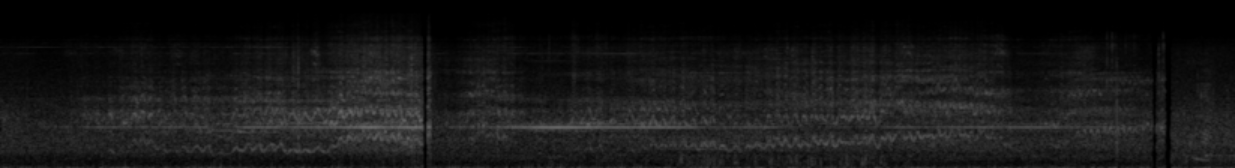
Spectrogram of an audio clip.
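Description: A small electric motor whines and revs unevenly.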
